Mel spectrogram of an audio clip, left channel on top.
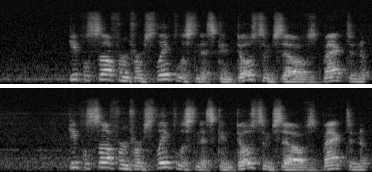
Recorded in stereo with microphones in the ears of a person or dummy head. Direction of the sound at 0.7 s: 90° right.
